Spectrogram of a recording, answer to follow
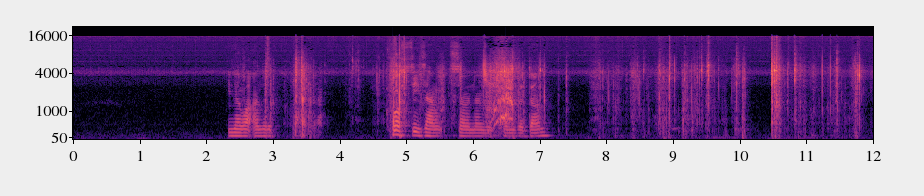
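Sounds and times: paper crinkling: 0:02.9 - 0:05.9, 0:07.8 - 0:12.0.

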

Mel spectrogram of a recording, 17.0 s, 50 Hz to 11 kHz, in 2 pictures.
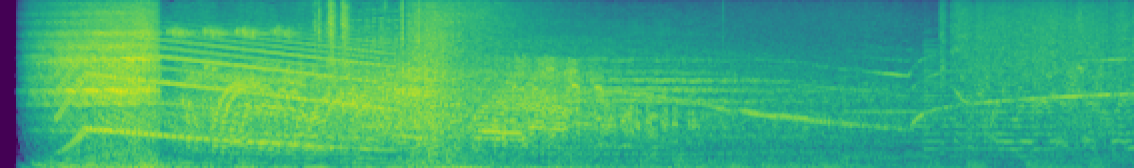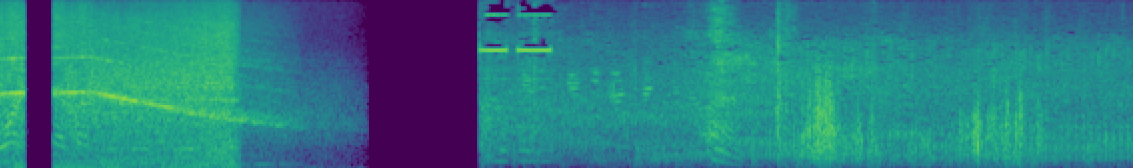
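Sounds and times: police siren wailing: 0:00.3 - 0:11.0.

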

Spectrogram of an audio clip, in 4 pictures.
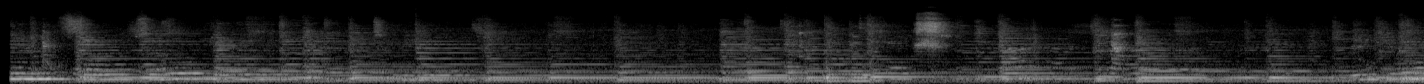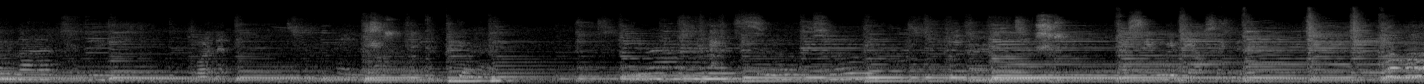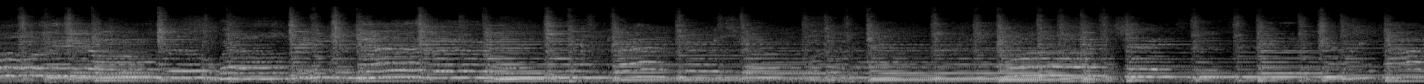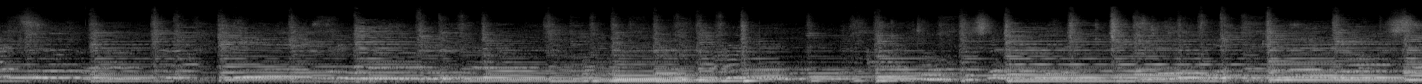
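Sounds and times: person singing: 0:00.0 - 0:56.9
acoustic guitar strumming: 0:00.1 - 0:56.9.

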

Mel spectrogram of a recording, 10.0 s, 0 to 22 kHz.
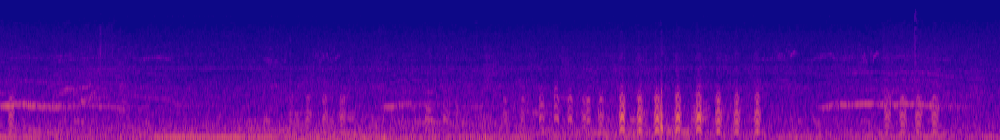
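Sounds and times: low outdoor rumble: 0:00.0 - 0:10.0
rapid high bird calls: 0:05.0 - 0:09.6.

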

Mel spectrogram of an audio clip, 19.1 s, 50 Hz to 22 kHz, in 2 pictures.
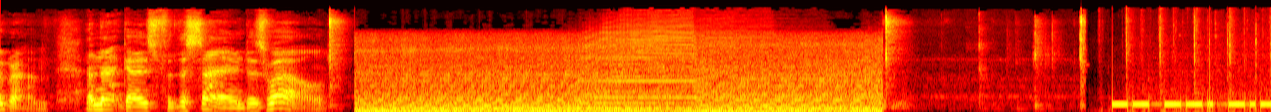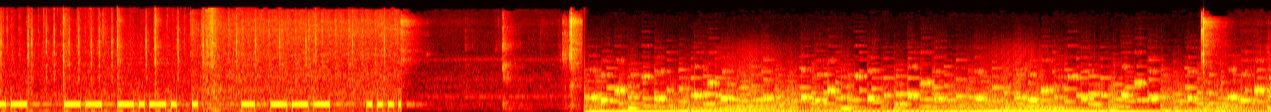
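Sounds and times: dense droning hum: 0:02.7 - 0:06.6
rapid irregular clicking: 0:08.5 - 0:12.6.

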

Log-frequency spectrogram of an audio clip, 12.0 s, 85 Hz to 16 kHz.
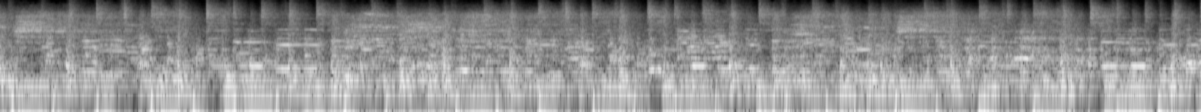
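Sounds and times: rock band playing: 0:00.0 - 0:12.0.

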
